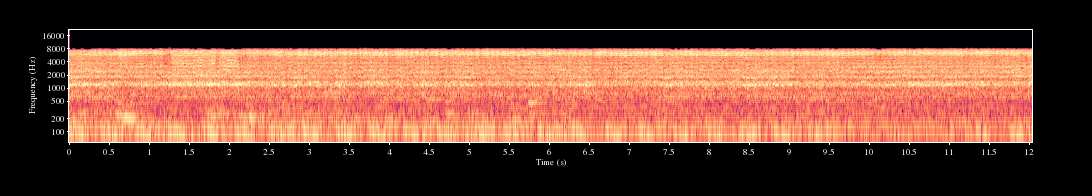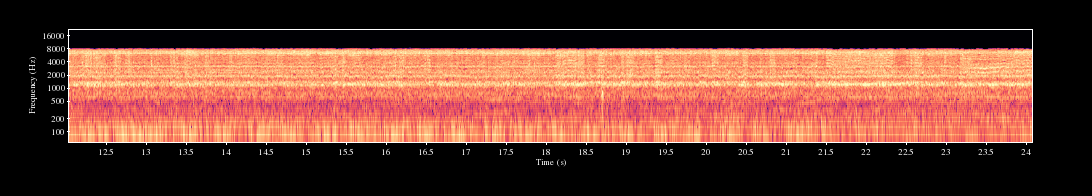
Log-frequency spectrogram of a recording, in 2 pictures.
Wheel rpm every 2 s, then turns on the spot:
160, 170, 160, 160, 170, 160, 160, 170, 170, 160, 160, 160.
none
